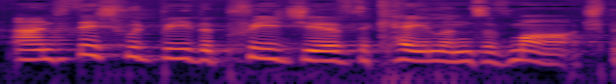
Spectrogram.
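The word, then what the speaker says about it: pridie: This is, apparently, somebody who speaks Latin has told me that this is pronounced as praedia.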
